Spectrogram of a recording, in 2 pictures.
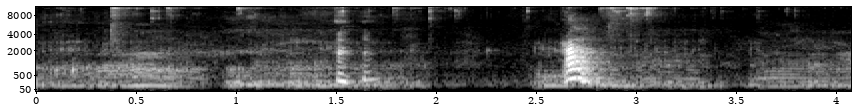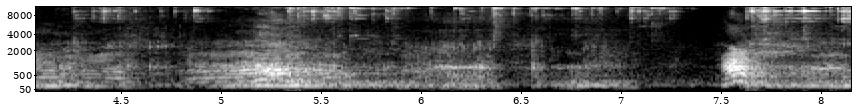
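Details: Two dogs, Lexie, a 1.5-year-old Rottweiler, and Riley, a 5-year-old Rhodesian ridgeback, chow and vizsla mix, play tug of war on July 18, 2012: low, rumbling continuous growls with a sharp yelp, while a person talks over them.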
